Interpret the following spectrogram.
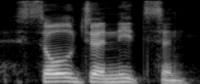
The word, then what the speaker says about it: Solzhenitsyn: constipated oh okay yeah alexander soldier nietzsche that's how it's pronounced thank you dark side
